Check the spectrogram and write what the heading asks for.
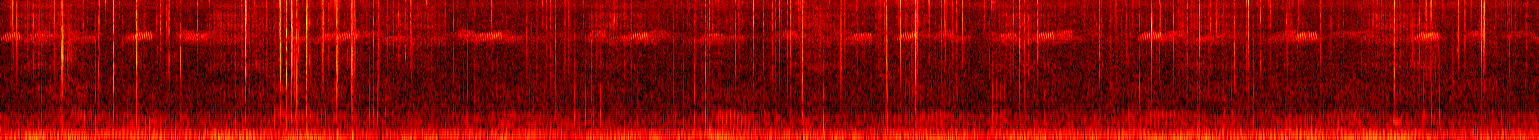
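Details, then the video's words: Purring sleeping cats set against a fireplace and spring garden ambience: a thick, low rumble pulsing slowly with breathing, bursts of crackling fire, and a regular high-pitched chirp sounding roughly once a second throughout. "Cute Sleeping Purring Kitties"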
